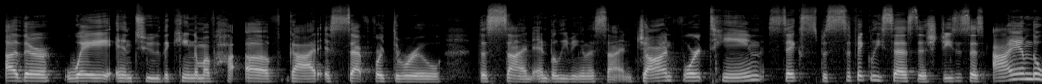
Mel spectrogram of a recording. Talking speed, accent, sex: 165 wpm, American, female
